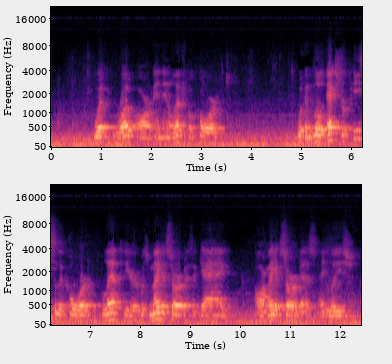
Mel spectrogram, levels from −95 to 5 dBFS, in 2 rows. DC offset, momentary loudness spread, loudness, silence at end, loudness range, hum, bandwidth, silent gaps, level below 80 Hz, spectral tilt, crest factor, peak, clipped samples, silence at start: under 0.1%; 15 LU; -19 LUFS; 0 s; 3 LU; none; 6 kHz; none; -34 dBFS; -9.5 dB/octave; 18 dB; -2 dBFS; under 0.1%; 0 s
